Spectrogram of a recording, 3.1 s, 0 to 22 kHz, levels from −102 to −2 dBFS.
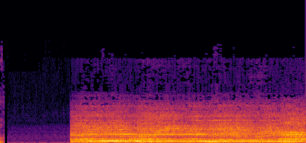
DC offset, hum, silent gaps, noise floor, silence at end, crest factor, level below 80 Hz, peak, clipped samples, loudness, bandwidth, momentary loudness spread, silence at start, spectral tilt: under 0.1%; none; none; -57 dBFS; 0 s; 14 dB; -60 dBFS; -2 dBFS; under 0.1%; -16 LUFS; 7 kHz; 6 LU; 0 s; -6 dB/octave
